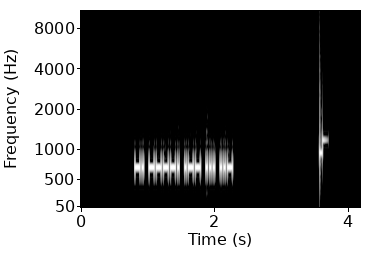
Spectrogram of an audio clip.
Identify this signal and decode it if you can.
Morse code, heard as a keyed tone, about 44 wpm, 700 Hz. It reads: N9WSU
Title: USA Call Signs - 6x Character Spacing - 45wpm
